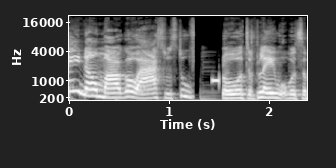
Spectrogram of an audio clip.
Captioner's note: beep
